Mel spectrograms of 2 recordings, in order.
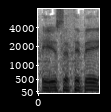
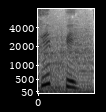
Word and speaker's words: ESCP: Pero, ¿sabes cómo se pronuncia ESCP en cada uno de ellos? ES ESCP.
